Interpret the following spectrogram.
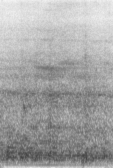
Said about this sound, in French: Les scooters passent encore.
